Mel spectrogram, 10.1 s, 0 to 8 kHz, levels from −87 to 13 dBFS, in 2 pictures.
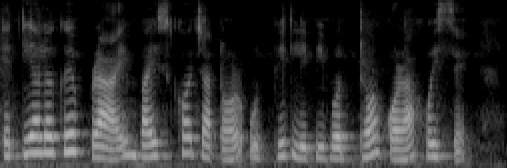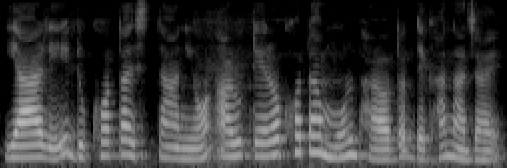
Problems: none marked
